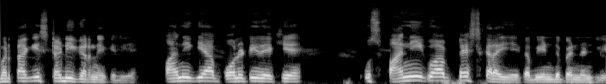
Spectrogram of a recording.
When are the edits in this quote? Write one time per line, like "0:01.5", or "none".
0:01.6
